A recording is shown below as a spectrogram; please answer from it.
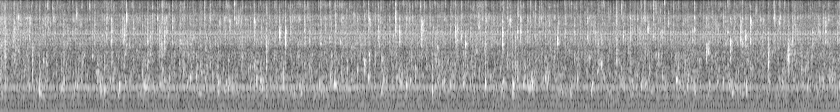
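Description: Water pouring in a steady stream from a PVC pipe outlet into an aquaponics fish tank, with a steady low hum beneath it.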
